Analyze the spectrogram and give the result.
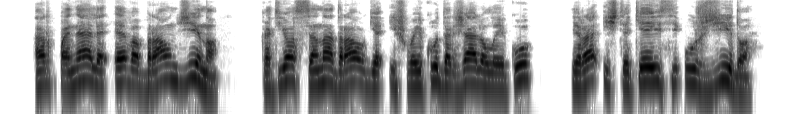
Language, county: Lithuanian, Vilnius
